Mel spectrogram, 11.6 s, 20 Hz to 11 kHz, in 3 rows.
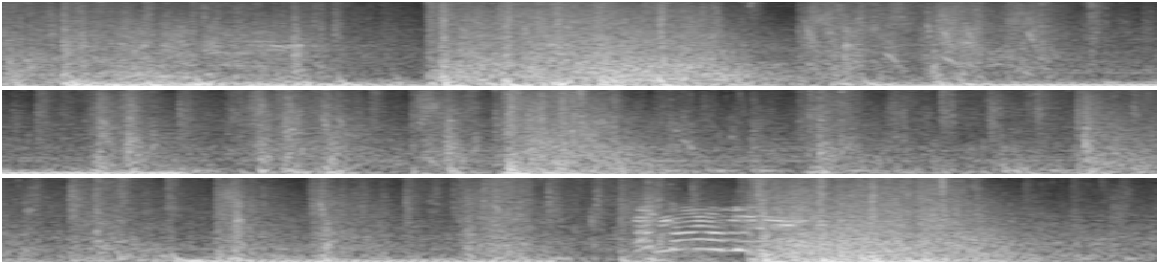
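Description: Rapid bursts of gunfire from an SMG and other weapons in the shooter game Trepang 2, loud and dense with sustained automatic fire across most of the stretch, a short lull mid-way and a final heavy burst near the end.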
